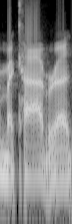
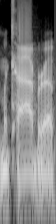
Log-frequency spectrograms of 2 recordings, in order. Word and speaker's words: Macabre: Yeah, I run the YouTube channel Macab Storytelling or Macabre, doesn't When I first started I thought it was pronounced Macabre, but I guess it is pronounced Macab, so kind of already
